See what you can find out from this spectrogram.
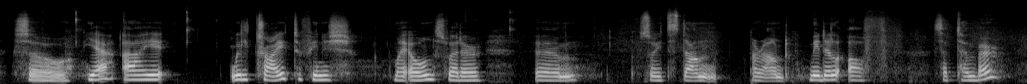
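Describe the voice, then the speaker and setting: In a Swedish accent, a woman speaks very slowly with ordinary pitch variation and long, frequent pauses. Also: medium pitch for a woman. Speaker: crafting podcaster. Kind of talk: casual vlog chat. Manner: hesitant, many fillers.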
